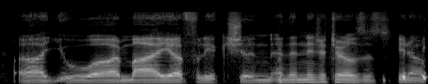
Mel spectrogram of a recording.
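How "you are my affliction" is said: very slow, throaty villain drawl. Describing how someone's voice sounds; imitating a throaty voice. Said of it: "like his voice is like".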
